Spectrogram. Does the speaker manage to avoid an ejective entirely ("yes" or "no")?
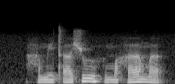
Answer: no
